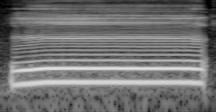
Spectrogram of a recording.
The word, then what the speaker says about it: lobe: This one also has 3 sounds. The L sound, the O with the silent E together, and then the B sound.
